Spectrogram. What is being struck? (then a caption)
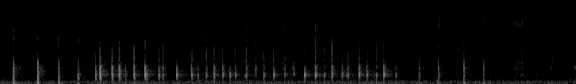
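Small whole pumpkin. Long painted nails tap and scratch along the ribs and stem of a small, whole, hollow orange ribbed pumpkin held in the hand. The result is a quick series of short, dry clicks with a hollow tone around 460 Hz, mixed with soft scratching.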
